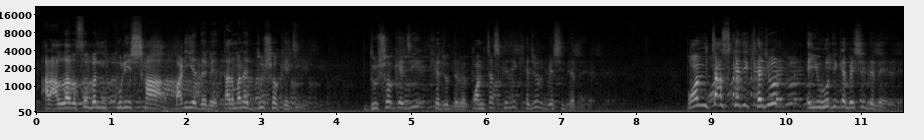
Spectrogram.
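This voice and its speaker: A man preaching a waz sermon who moves from a sing-song chant up to loud calls and retells stories by acting out the speakers' words. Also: high voice.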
